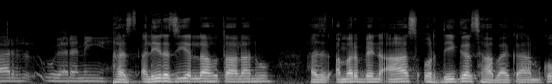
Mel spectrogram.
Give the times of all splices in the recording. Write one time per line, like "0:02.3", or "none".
0:01.1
